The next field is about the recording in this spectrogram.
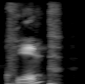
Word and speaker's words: Qomp: I think it's probably pronounced Quomp, but it's spelled Q-O-M-P.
